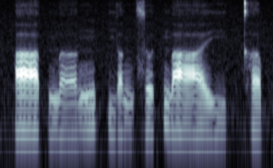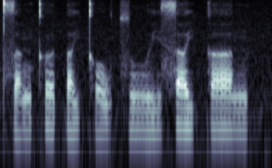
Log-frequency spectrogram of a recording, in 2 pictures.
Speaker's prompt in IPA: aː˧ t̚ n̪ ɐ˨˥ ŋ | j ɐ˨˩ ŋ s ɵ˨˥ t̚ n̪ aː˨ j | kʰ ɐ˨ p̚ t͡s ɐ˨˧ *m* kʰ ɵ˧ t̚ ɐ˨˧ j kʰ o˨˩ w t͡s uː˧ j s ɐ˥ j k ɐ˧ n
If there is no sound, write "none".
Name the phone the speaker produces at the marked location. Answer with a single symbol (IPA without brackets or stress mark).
ŋ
